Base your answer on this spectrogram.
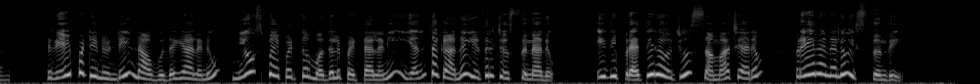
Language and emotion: Telugu, happy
